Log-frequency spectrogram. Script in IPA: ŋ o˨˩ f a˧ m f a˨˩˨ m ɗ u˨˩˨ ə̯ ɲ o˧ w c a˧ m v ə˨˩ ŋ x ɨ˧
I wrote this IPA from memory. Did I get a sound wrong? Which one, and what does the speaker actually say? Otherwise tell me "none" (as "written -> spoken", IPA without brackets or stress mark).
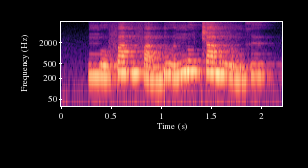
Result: ɲ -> ŋ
